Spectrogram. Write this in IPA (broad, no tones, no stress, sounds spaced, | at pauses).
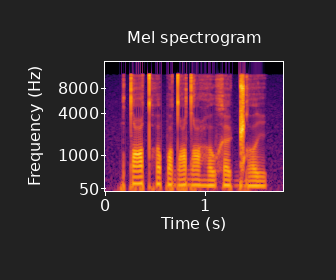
tˤ œ t̪ʰ ʌ p ɒ d̪ œ dˤ ɛ y̯ ɦ ʌ u̯ x ɛ y̯ ɡ͡ǁ ʌ i̯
